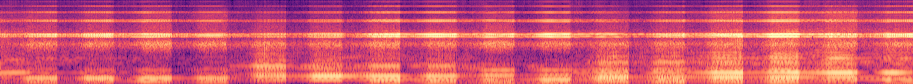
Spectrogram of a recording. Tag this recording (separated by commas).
Piano, Music, Keyboard (musical), Musical instrument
